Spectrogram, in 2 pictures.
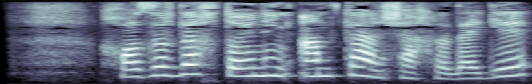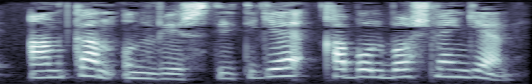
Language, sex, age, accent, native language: Uzbek, female, 25-34, Qashqadaryo, Uzbek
